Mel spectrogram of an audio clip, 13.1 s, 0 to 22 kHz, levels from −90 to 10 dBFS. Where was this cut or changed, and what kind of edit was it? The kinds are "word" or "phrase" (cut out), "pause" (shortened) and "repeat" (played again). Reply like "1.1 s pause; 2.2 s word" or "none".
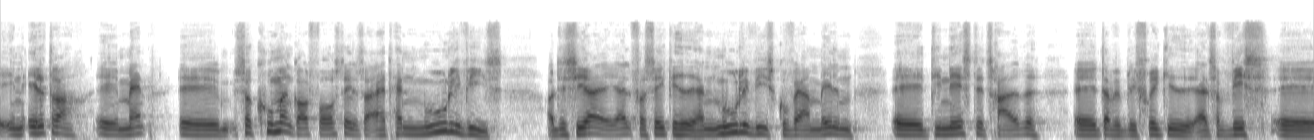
none

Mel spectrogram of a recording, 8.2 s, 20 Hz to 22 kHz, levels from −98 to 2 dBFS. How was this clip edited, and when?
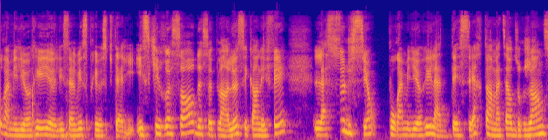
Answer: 4.7 s word

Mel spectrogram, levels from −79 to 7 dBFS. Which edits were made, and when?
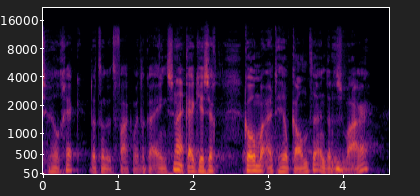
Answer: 2.7 s word; 3.3 s word

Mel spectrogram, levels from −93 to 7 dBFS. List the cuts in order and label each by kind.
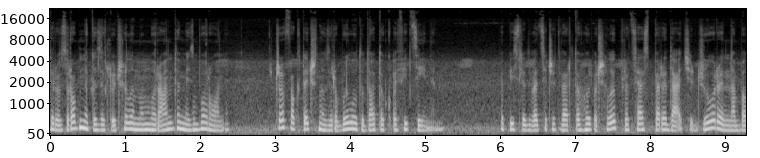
1.9 s word; 7.2 s word

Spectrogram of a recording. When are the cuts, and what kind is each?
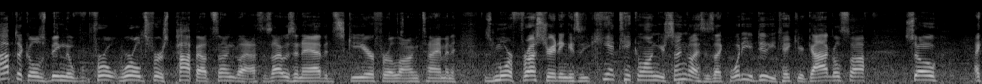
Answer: none

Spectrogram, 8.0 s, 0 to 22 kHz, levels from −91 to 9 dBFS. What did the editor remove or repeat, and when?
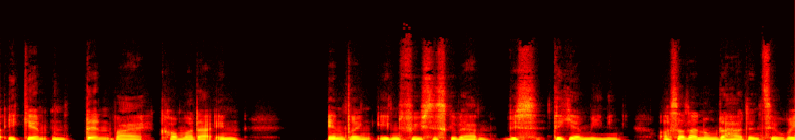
none

